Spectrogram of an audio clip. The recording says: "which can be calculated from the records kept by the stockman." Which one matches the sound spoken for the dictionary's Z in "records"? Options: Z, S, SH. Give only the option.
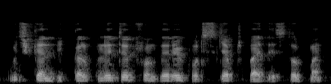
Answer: S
